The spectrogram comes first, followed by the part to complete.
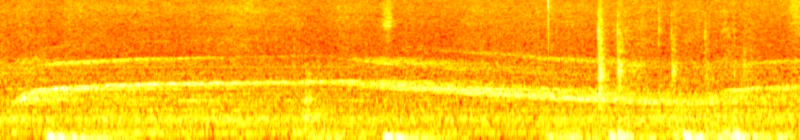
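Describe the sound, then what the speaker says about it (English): A siren wails at a moderate distance, its pitch slowly rising and falling in one long sweep over steady low background rumble, with a few faint bumps and knocks and no talking. "There's a siren."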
